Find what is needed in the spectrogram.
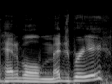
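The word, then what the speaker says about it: Mejbri: The next piece of news, Hannibal Medjbri. I can't pronounce that, sir. You want to give it a shot? Hannibal Medjbri? That sounds pretty good, sir.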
